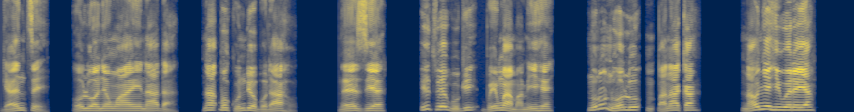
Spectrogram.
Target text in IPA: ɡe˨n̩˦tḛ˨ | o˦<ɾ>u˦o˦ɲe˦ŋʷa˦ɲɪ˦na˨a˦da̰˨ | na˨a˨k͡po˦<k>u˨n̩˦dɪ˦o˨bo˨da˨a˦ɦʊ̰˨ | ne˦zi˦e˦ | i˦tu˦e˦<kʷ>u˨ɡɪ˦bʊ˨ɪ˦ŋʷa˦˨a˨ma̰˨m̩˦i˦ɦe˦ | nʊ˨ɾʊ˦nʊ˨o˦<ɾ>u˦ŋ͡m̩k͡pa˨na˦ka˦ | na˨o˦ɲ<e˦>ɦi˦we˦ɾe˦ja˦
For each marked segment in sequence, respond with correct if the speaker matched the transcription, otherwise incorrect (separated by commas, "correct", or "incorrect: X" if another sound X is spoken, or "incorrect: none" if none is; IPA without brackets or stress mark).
incorrect: l, correct, incorrect: ɡʷ, incorrect: l, correct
